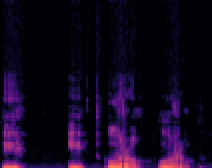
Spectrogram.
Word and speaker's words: ⲟⲩⲣⲟ: u u uh so the diagraph uh o absilon here is pronounced as u not w because it's coming before a consonant and therefore or simply representing a vowel sound. Uro uro meaning king.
